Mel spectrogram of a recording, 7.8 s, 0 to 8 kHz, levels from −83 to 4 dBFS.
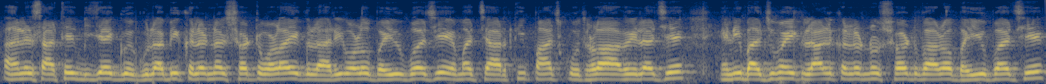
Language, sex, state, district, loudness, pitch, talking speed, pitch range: Gujarati, male, Gujarat, Gandhinagar, -14 LUFS, 190 Hz, 245 wpm, 185-200 Hz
